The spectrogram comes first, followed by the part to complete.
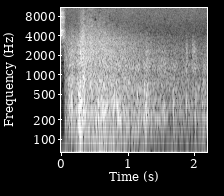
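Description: A clap of thunder: it breaks suddenly, is loudest just after, then rolls on as a rumble that slowly fades.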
